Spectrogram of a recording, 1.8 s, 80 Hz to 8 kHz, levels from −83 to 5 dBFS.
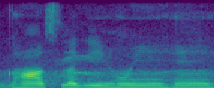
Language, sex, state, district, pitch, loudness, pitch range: Hindi, female, Bihar, Jahanabad, 170 Hz, -18 LUFS, 165-175 Hz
